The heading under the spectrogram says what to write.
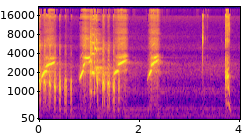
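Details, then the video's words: A female grey francolin gives rapid harsh, stuttering notes mixed with rising whistles, then a single clear whistle and a sharp click after a pause. "Teetar awaz | Teetar voice | gray francolin teetar sound | Teetar ki Awaz bohra Teetar awaz"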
